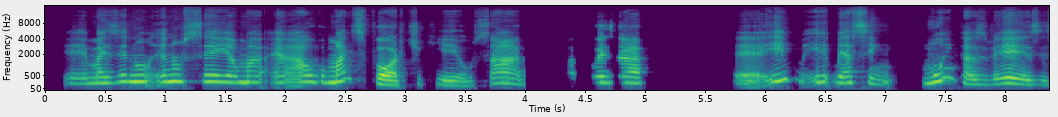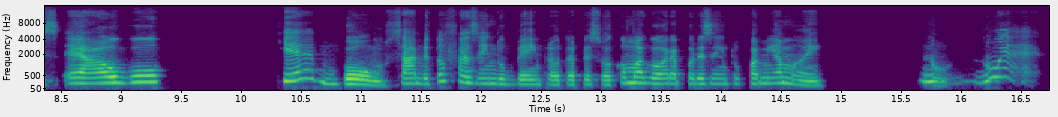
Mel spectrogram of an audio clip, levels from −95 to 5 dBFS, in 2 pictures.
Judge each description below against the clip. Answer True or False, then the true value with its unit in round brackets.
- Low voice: False (220 Hz)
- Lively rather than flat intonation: True (6.1 semitones)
